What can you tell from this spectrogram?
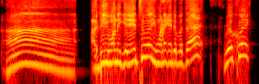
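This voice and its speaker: High, lively-voiced man hosting a chat. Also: brisk, dry recording. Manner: laughs often, relaxed and joking. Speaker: podcast host. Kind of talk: casual chat.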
